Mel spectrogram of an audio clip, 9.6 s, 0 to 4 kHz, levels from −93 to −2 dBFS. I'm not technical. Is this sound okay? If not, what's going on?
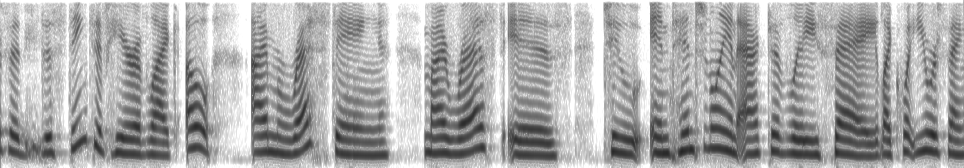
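No. There's short concealed packet loss: at 1.43 s (between "distinctive here" and "like oh I'm"), 3.50 s, 8.00 s and 8.72 s, the call dropped about 30 ms of audio, and the receiver patched each gap by stretching the previous sound, leaving a brief smear or wobble.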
